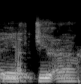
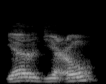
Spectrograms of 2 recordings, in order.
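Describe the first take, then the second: First: The word ends with an 'a' vowel. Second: The word ends with an 'u' vowel. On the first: The verb follows the particle hatta. "Karena kemasukan hatta ... maka dibaca apa? Dibaca yarji'a" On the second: The verb stands without a preceding particle. "Perhatikan fi'il mudhari ini yarji'u"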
